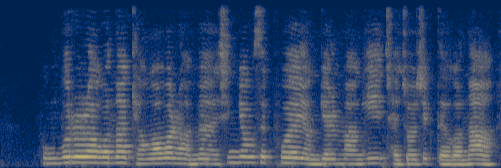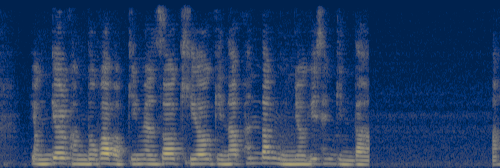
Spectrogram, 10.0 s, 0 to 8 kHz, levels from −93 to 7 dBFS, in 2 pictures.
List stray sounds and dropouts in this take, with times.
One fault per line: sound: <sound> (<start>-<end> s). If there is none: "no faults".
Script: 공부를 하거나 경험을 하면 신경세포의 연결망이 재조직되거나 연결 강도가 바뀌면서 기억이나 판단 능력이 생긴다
no faults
